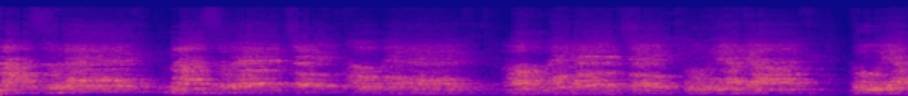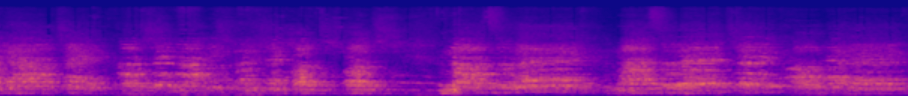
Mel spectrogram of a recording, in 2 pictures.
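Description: Mixed choir of women's and men's voices singing a Polish folk song unaccompanied, phrase by phrase with short breaks between phrases.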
